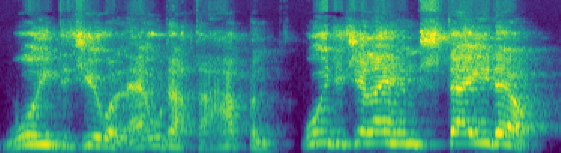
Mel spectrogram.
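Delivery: high, loud accusing shout; family going mental. Retold or imitated. Man retelling his family shouting at him, loud and high. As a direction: yell it like angry relatives blaming him. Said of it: "my family yesterday went mental at me".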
